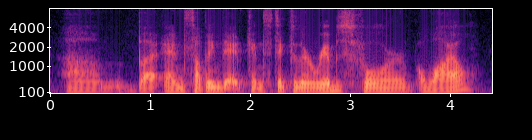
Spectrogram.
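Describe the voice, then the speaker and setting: His tone is dark and mellow. The man speaks at a medium pitch with fairly even intonation. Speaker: liturgical composer. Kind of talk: interview. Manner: halting.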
